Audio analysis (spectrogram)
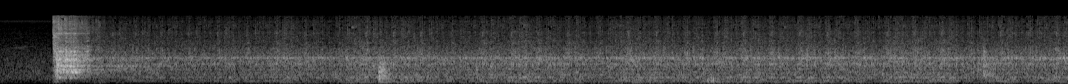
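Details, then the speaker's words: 1941 Ford pickup, carburettor previously flooding, engine still warm after about half an hour: brief crank catches almost at once, then steady even idle without stumbling; normal hot start. "but the engine is still warm put about half an hour but what I hope I couldn't show you is that if everything is set up nicely it should start virtually on the first turn"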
